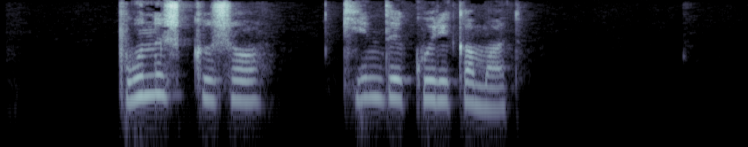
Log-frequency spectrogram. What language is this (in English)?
Mari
